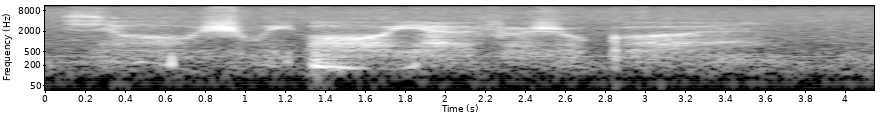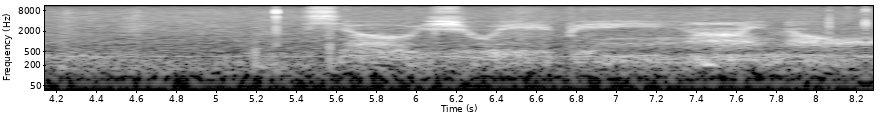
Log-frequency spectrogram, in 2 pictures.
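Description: Soft whispering in two stretches, the first over the opening three seconds and the second from about five seconds in.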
